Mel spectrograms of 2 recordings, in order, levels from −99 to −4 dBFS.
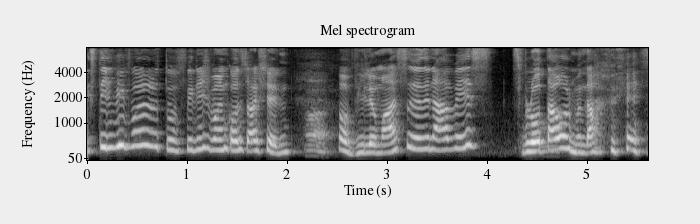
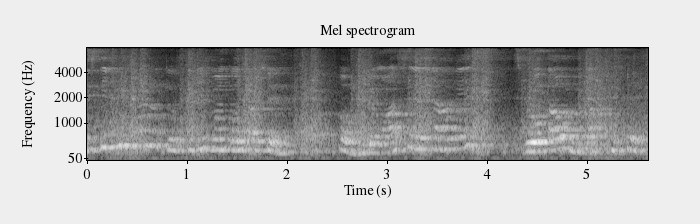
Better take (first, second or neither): first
